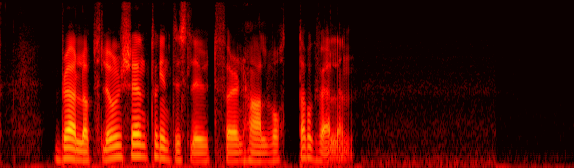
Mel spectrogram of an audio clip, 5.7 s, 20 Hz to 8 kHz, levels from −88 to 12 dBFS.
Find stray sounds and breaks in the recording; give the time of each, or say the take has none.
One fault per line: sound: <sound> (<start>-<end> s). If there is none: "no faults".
no faults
